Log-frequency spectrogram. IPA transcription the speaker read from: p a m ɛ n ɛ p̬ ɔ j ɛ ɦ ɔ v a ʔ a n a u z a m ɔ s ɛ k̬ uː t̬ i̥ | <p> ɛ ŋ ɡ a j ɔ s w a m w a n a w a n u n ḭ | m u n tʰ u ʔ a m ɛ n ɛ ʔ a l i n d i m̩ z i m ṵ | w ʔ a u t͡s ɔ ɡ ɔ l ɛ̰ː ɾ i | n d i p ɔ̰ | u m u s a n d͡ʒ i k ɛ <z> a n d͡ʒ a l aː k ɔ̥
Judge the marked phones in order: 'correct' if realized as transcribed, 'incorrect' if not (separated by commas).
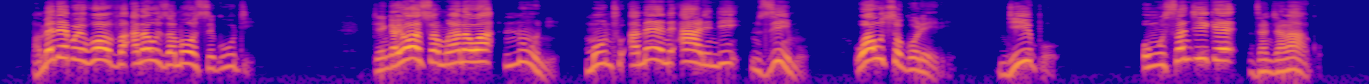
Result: incorrect, incorrect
